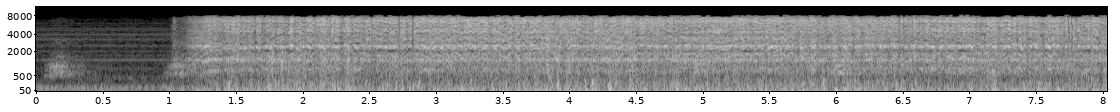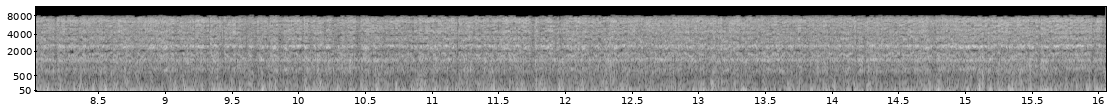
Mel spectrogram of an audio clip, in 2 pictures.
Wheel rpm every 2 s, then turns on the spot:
20, 200, 210, 220, 220, 220, 210, 210.
none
